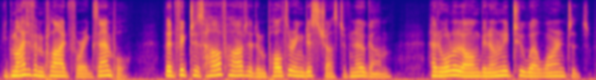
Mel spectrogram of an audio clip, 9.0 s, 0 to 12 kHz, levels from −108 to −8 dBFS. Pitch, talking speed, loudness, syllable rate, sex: 175 Hz, 155 wpm, -17 LUFS, 4.7 syllables/s, female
